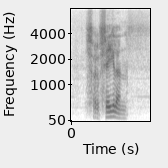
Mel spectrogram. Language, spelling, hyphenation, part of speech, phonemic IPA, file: Dutch, vervelen, ver‧ve‧len, verb, /vərˈveː.lə(n)/, Nl-vervelen.ogg
- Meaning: 1. to annoy, to pester 2. to bore; inspire boredom in somebody 3. to be bored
